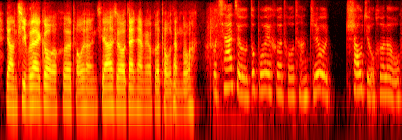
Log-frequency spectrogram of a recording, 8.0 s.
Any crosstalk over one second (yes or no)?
no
